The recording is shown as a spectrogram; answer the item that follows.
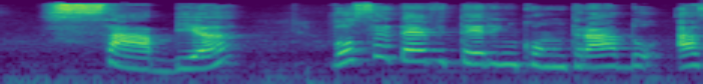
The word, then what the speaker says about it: sábia: E quando pronunciamos sábia, percebemos o acento agudo na letra A, que segue o S. Então, a pronúncia de cada uma das palavras se torna diferente.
